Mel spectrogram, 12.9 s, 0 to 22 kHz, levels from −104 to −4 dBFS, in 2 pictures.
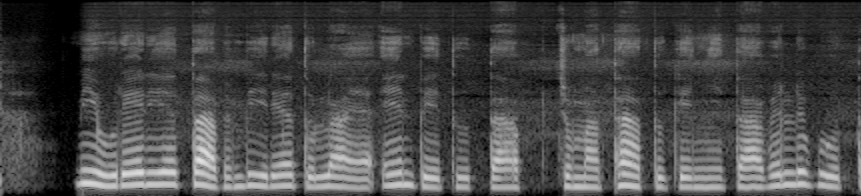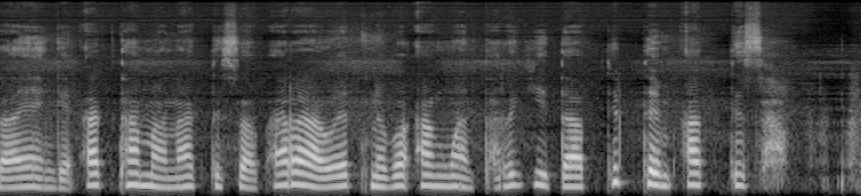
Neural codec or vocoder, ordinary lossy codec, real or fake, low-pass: vocoder, 44.1 kHz, 128 mel bands every 512 samples, BigVGAN v2; none; fake; none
